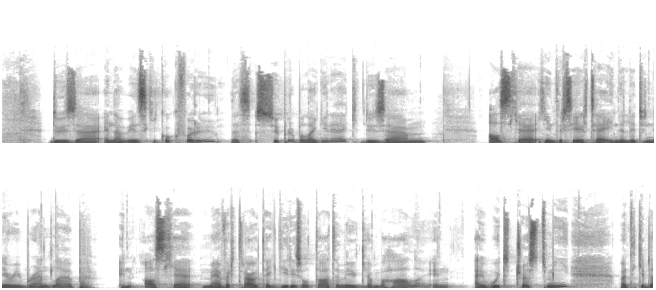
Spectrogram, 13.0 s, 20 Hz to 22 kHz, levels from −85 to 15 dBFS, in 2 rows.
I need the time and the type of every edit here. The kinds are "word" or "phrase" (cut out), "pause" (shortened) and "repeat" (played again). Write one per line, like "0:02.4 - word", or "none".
none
